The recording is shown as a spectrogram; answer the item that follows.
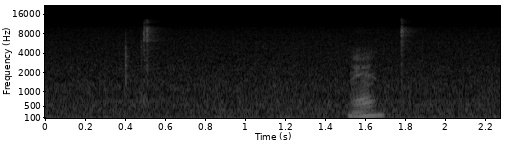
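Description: Two short, sharp clicks as the push-button power switch of a Force Line Eternity voltage stabilizer is pressed and the unit switches on.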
